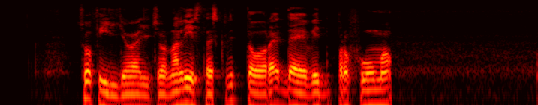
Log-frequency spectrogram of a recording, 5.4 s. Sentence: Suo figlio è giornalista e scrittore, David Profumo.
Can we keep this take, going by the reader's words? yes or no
no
